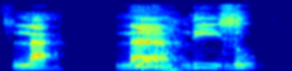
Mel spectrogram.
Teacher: huruf lam itu kan haknya itu adalah tipis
